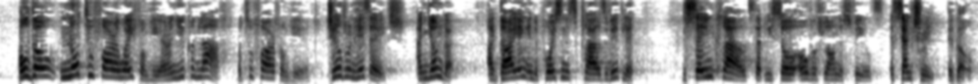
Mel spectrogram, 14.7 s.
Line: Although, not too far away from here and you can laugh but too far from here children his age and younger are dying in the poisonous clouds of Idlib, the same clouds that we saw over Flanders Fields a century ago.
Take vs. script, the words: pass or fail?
pass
